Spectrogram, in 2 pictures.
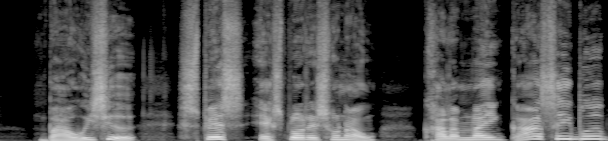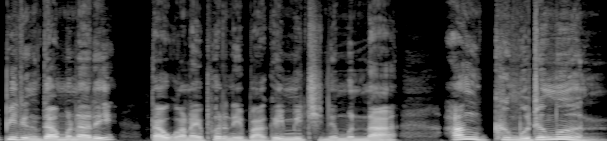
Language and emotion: Bodo, surprised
